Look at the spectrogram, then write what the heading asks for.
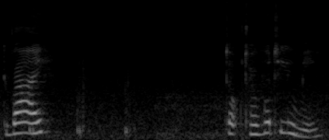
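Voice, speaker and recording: A woman's voice: high-pitched, takes it slowly, darkish tone, slight background noise, rough recording. A woman playing a curious, earnest companion to a time traveller in an audio drama. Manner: questioning, earnest. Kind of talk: scripted audio drama acting.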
